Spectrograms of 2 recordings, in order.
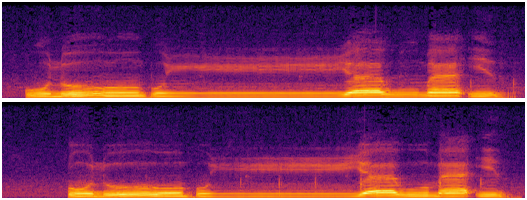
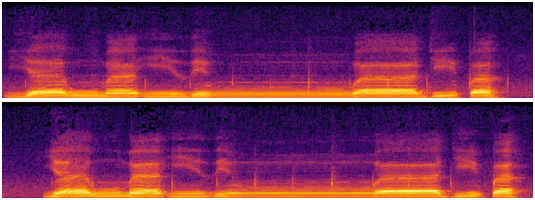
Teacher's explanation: Di kasus ini, sifat dari tanwin yang tidak hilang adalah sifat gunnah atau dengung. Sifat dengung ini muncul di huruf waw dan ya, sehingga bunyi iya-nya dihunnahkan, ditahan 3 ketukan, 3 harakat. Demikian juga pada bunyi W-nya.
